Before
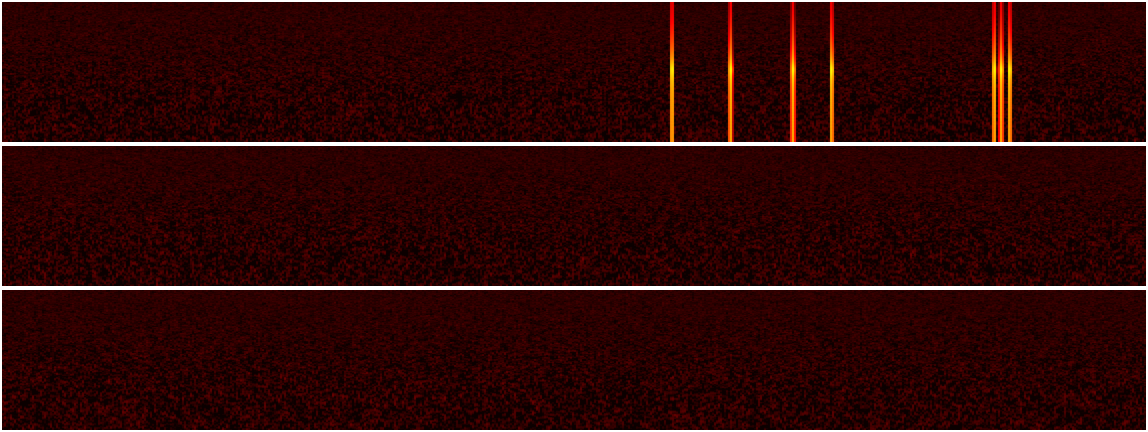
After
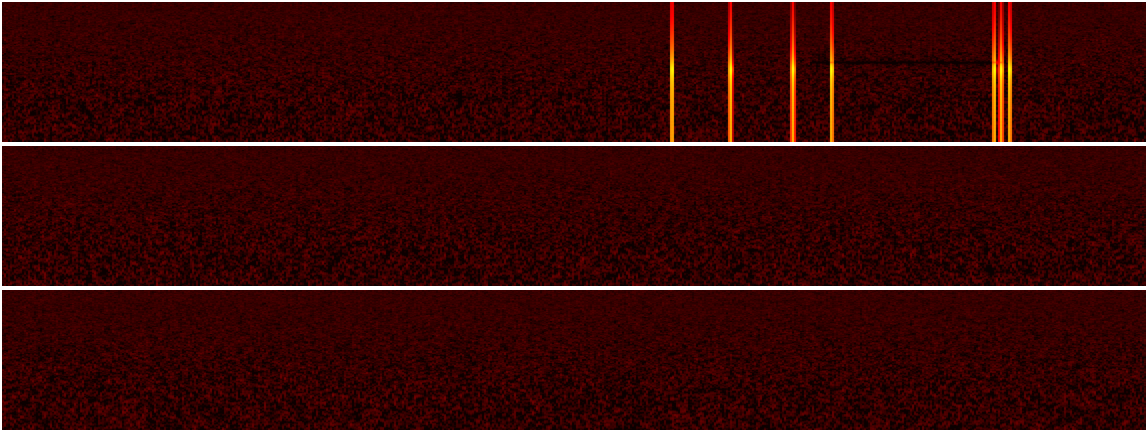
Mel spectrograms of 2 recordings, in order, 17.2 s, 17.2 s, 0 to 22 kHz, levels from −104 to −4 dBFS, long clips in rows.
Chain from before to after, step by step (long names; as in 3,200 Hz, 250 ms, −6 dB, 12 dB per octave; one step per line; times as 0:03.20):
0:04.04–0:05.02: notch filter 3,700 Hz, Q 10
level +1.5 dB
